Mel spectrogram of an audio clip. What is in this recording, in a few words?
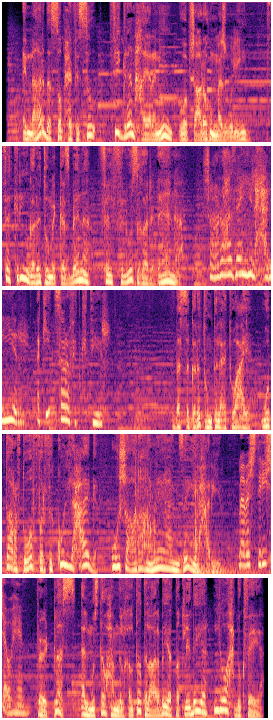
arabic commercial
